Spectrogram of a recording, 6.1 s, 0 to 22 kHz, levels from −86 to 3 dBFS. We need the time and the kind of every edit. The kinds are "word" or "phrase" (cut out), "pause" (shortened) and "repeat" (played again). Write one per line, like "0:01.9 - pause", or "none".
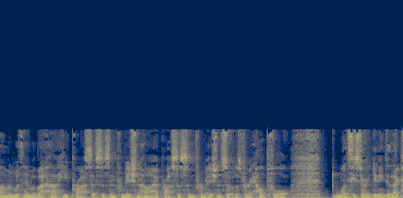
none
